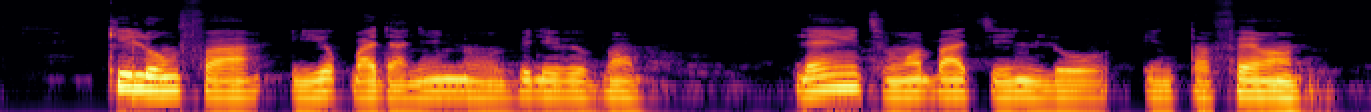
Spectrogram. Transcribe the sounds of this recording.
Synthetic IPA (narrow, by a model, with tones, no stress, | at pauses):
ki˦lo˦n̩˦fa˧i˨je˨˦k͡pa˧da˨nĩ˨˦nũ˦bi˦le˦ɾe˦˨bɔ̃˦˨m | lɛ˦ɾ̃ĩ˦ti˦w̃ɔ̃˦ba˦ti˧˦n̩˦lo˧i˧n̩˨ta˧fɛ˦ɾ̃ã˦˨n˨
